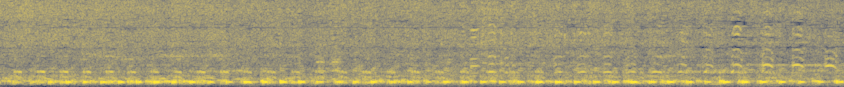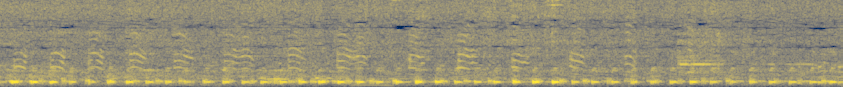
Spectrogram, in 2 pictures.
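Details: Wild cururu toads (Rhinella marina) chorus at a lake in Brazil's Atlantic Forest: a dense, steady, low purring trill of rapid pulses runs unbroken throughout, with overlapping callers and faint higher chirps above.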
